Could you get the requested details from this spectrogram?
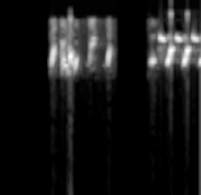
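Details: Goldfinch from a song-training recording for birds: a few short, high, scratchy chirps, a brief gap, then a quick burst of tinkling twittered notes.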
